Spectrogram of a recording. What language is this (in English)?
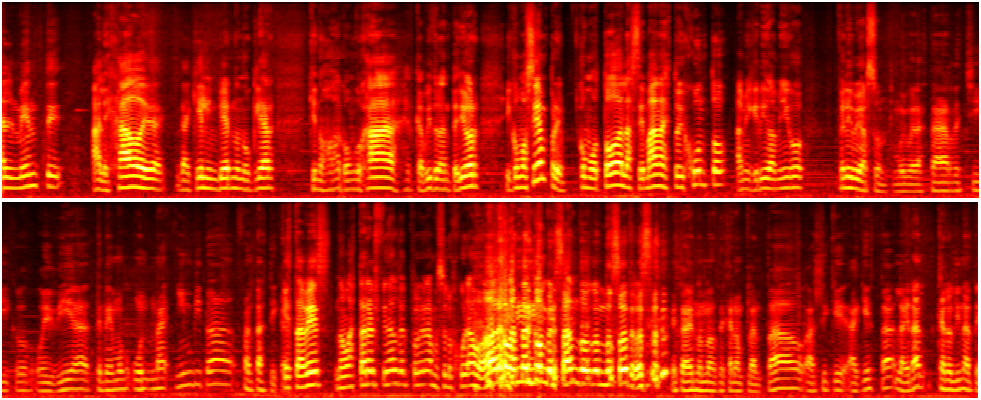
Spanish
